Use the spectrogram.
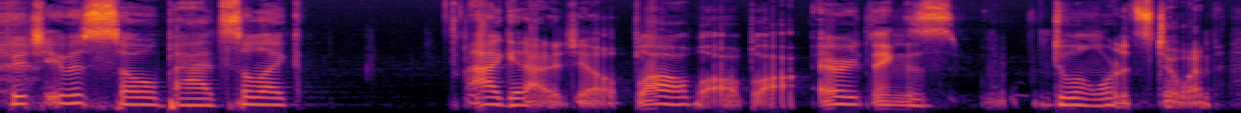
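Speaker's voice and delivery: normal talking voice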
